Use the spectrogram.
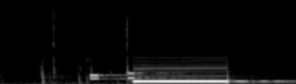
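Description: A telephone is dialed to call the child protection service in the Netherlands: a few sharp clicks and a brief electronic beep, then a steady, loud tone holds for about a second before cutting off. No one speaks.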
